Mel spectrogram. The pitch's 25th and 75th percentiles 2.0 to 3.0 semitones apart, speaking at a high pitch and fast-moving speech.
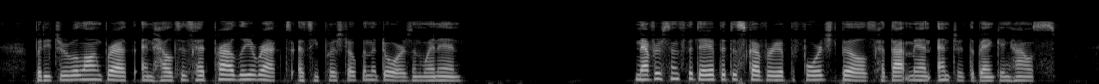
Yes: average, 2.7 semitones; high, 195 Hz; fast, 215 wpm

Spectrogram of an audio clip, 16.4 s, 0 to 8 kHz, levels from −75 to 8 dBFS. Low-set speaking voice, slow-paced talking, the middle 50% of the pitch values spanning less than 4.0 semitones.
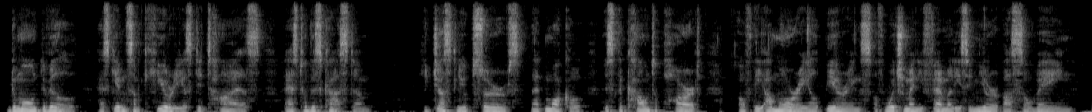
Yes: low, 120 Hz; slow, 115 wpm; narrow, 2.6 semitones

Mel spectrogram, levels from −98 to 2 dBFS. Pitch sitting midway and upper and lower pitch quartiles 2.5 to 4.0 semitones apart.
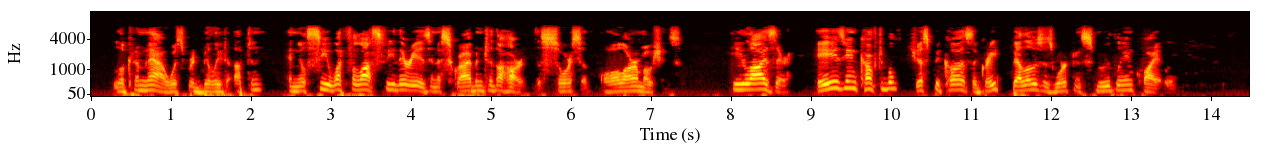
No: medium, 160 Hz; average, 5.2 semitones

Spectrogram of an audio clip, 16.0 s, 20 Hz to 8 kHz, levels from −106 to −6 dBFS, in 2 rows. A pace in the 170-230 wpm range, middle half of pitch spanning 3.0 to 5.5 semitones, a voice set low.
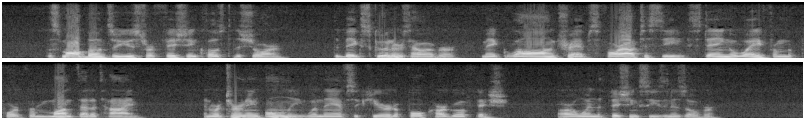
Yes: average, 185 wpm; average, 4.9 semitones; low, 105 Hz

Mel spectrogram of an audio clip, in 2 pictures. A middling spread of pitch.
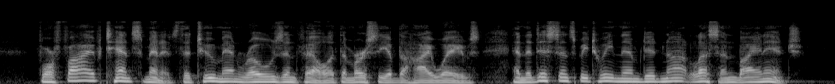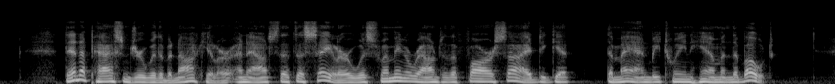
Yes: average, 4.5 semitones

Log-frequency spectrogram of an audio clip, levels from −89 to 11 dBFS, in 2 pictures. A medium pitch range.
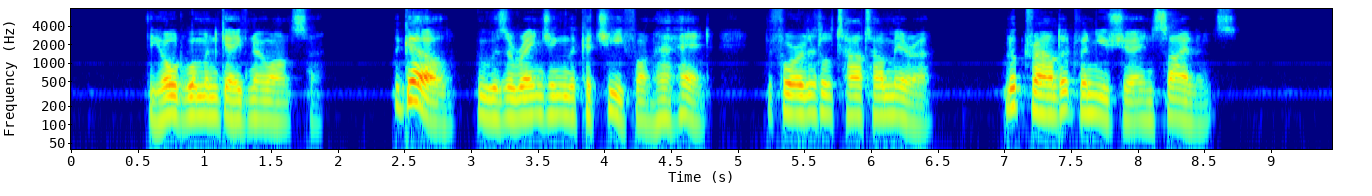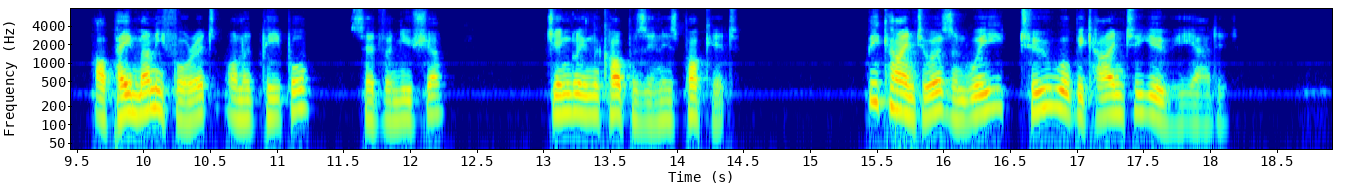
Yes: average, 3.7 semitones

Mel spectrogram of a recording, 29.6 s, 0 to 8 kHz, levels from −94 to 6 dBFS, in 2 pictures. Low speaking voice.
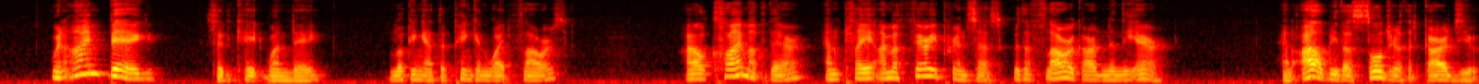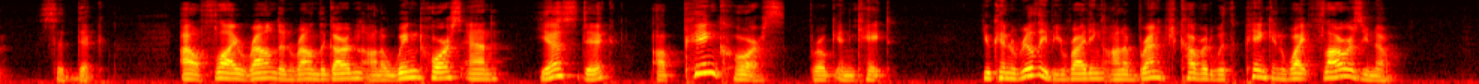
Yes: low, 130 Hz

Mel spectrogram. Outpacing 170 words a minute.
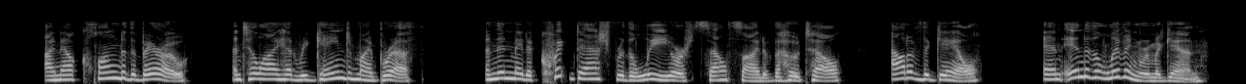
Yes: average, 180 wpm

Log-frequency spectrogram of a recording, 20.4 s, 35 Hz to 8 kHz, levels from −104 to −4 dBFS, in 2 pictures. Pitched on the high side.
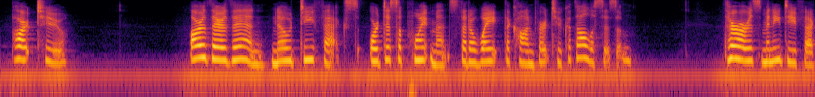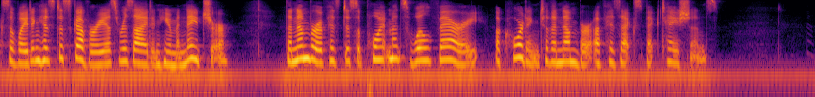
Yes: very high, 255 Hz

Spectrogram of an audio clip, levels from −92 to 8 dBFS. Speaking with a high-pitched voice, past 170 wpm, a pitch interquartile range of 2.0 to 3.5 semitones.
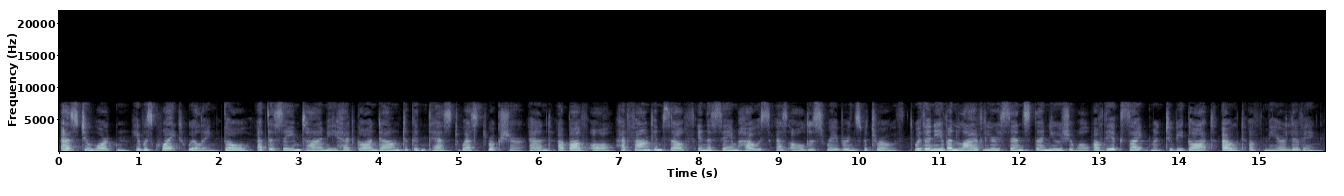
Yes: high, 235 Hz; average, 195 wpm; average, 3.2 semitones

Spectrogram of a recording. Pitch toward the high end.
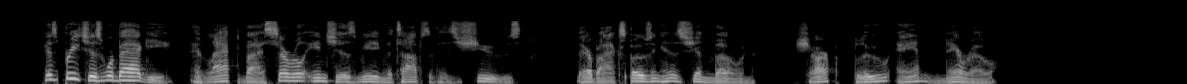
No: low, 115 Hz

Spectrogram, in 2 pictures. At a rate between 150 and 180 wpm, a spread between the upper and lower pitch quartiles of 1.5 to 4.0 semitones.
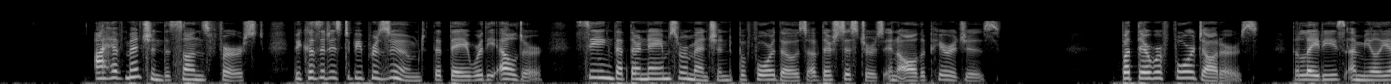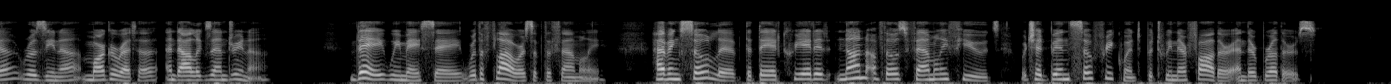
No: average, 165 wpm; average, 4.4 semitones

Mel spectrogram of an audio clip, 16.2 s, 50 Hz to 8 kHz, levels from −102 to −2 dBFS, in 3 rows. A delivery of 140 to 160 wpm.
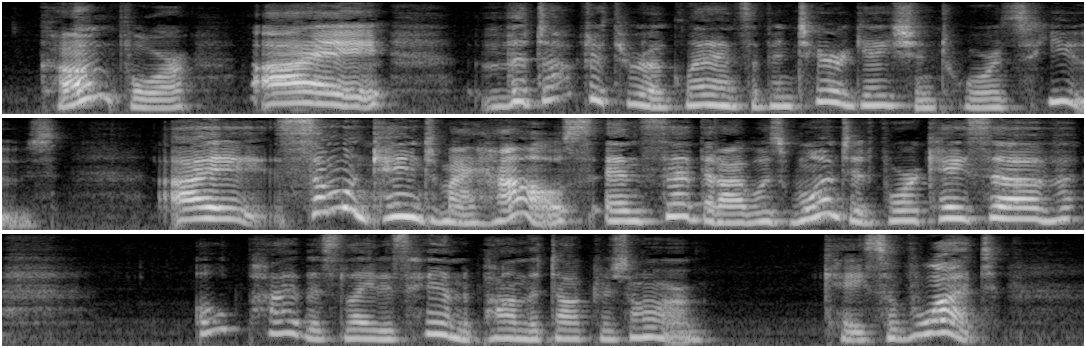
Yes: average, 155 wpm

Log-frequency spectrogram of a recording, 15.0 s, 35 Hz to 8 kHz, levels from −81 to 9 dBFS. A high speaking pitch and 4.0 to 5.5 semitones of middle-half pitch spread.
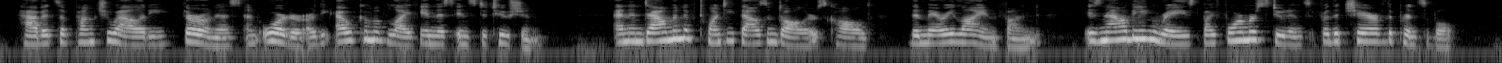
Yes: high, 205 Hz; average, 4.7 semitones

